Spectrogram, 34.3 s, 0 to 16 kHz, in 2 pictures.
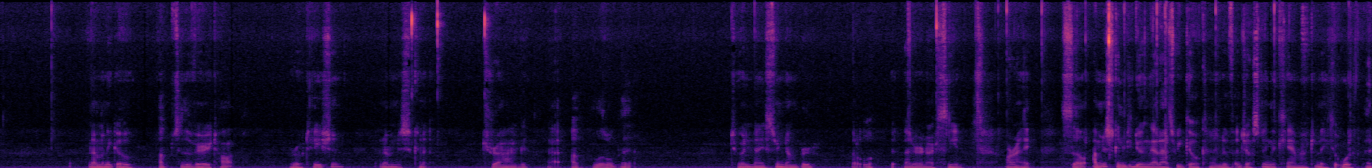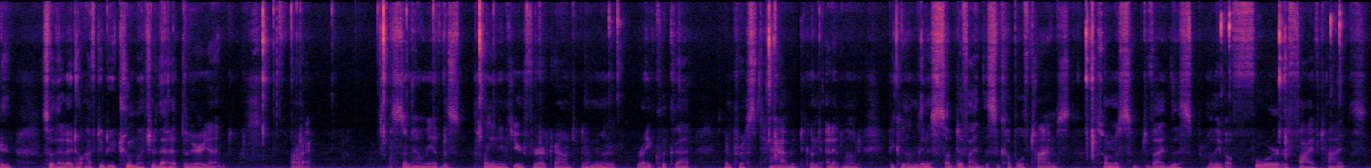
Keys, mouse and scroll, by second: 0.2 n, 5.6-8.4 drag, 13.0 middle click, 25.2 right click, 26.1-27.2 middle drag, 27.3 Tab, 31.2 w, 33.6 w.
